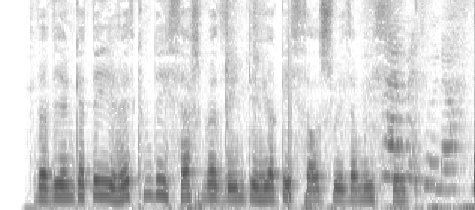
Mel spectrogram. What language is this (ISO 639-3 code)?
cym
